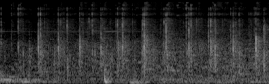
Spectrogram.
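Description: Scattered clapping from a women's crowd at a Teeyan festival gathering in a Punjabi village, a loose patter of hands at moderate distance with faint background murmur, continuing steadily without a strong crest.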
